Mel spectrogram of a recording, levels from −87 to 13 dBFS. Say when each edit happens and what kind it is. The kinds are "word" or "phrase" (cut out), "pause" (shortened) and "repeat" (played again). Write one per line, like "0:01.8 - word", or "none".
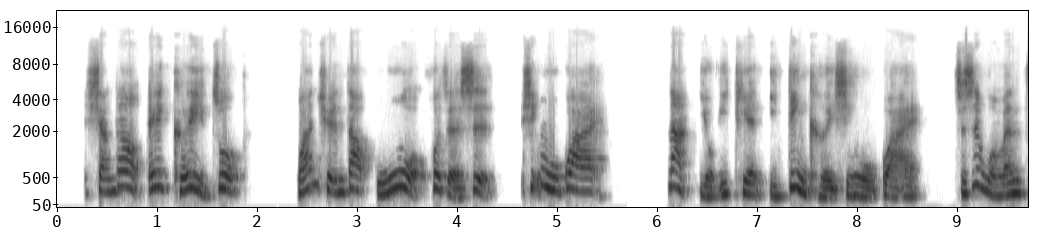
none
